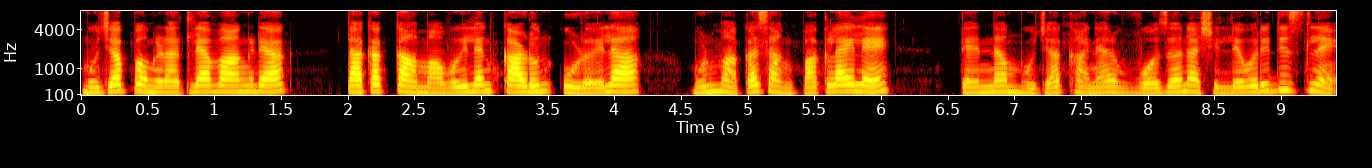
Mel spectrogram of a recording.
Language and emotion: Goan Konkani, sad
